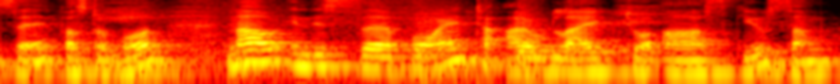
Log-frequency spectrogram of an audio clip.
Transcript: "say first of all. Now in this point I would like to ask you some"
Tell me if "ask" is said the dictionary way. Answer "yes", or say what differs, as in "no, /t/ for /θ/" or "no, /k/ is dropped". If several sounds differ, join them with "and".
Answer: yes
